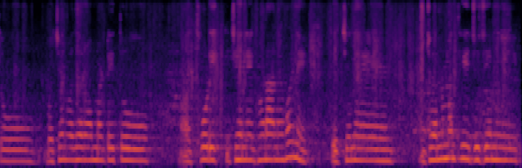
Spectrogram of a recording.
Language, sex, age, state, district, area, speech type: Gujarati, female, 30-45, Gujarat, Rajkot, rural, spontaneous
